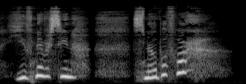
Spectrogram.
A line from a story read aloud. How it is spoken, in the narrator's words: Rachel asked in between breaths as she panted from walking up the hill at such a fast pace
